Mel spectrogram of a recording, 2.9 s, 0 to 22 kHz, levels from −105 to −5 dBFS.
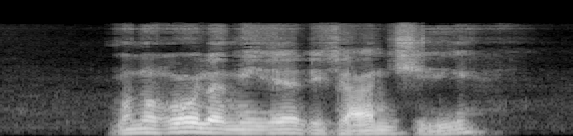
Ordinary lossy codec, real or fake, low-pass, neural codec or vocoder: AAC, 32 kbps; fake; 10.8 kHz; codec, 32 kHz, 1.9 kbps, SNAC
